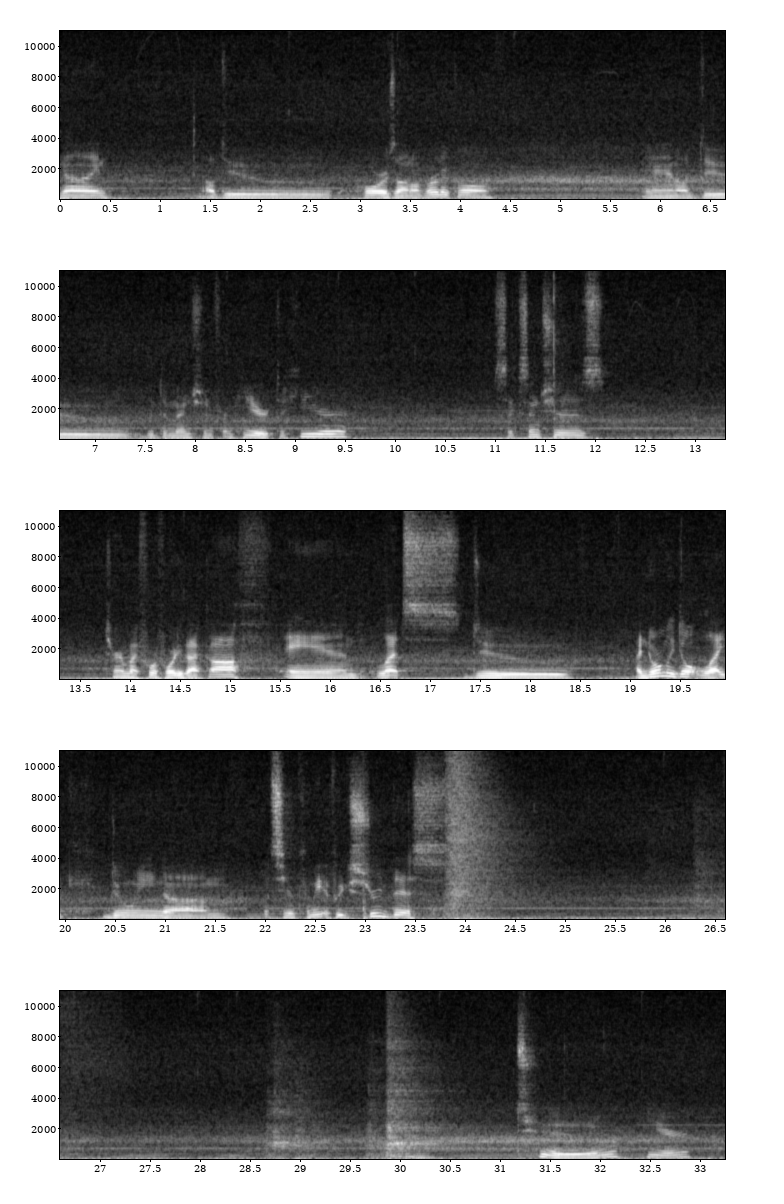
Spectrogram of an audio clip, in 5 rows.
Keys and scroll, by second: 6.0 d, 11.0 Return, 22.6 e.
